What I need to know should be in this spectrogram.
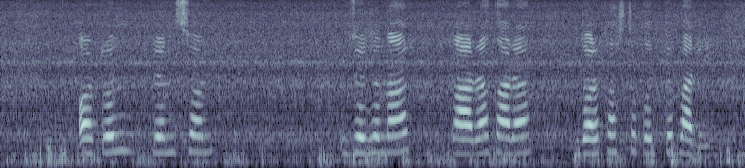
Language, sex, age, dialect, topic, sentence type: Bengali, female, 18-24, Rajbangshi, banking, question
